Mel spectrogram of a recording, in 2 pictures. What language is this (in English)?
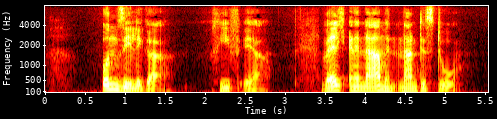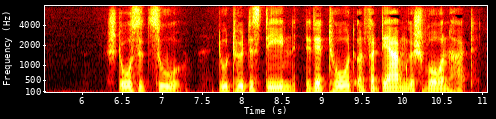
German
